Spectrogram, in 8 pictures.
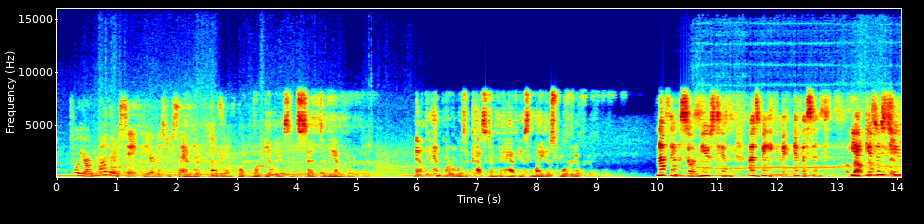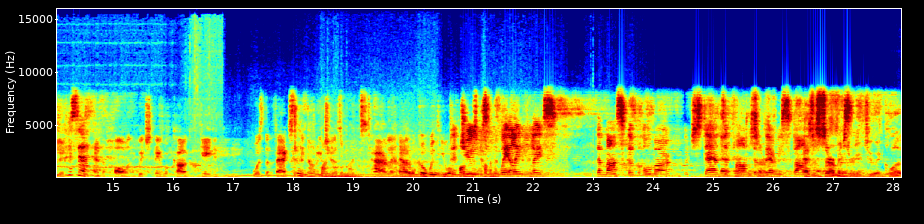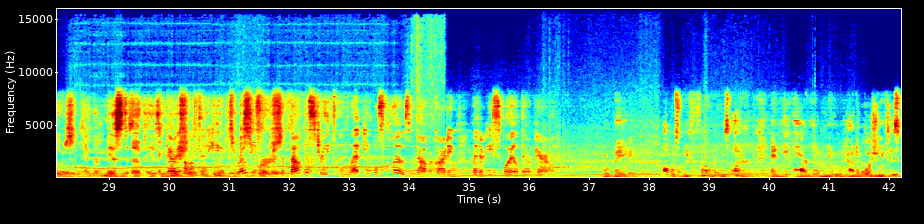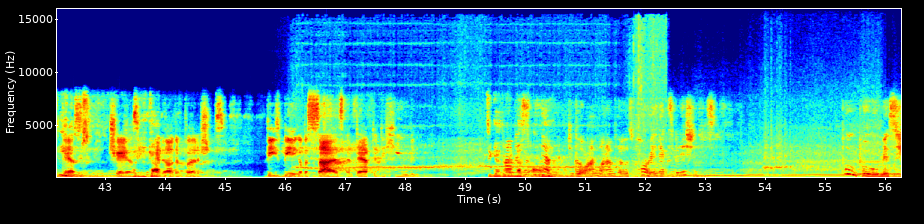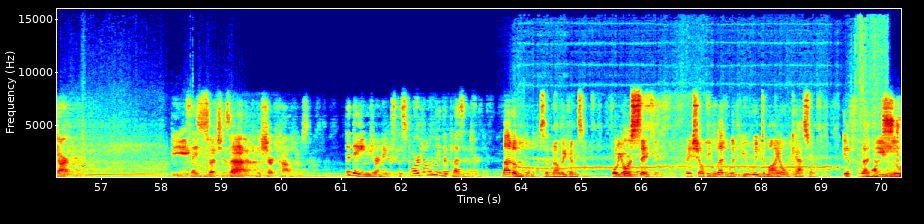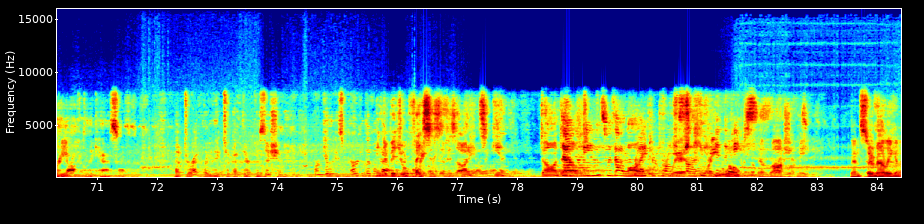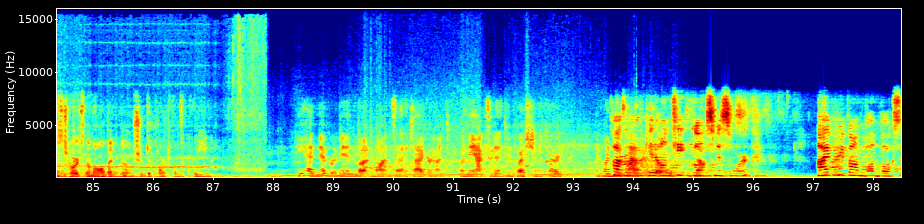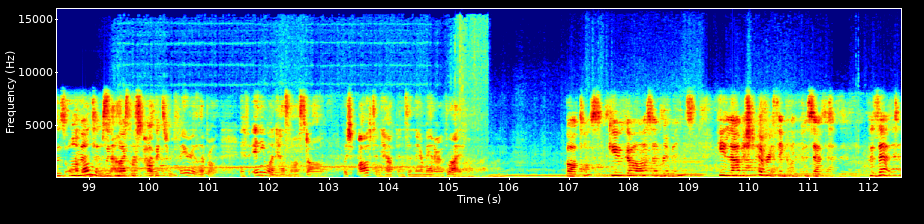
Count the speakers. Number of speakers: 8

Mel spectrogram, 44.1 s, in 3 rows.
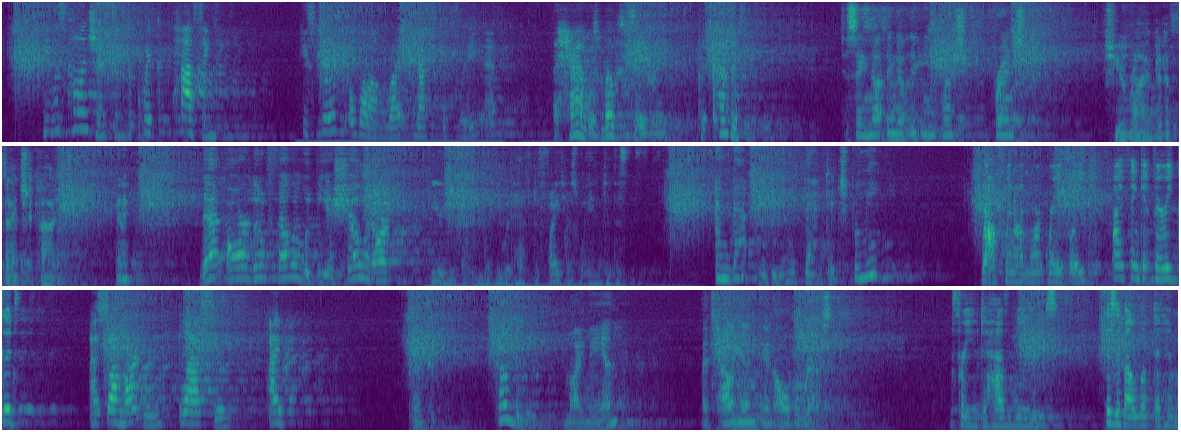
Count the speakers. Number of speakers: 10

